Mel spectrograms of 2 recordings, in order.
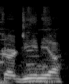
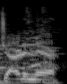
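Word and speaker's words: giardiniera: Don't call it Gardinia. It's pronounced jardinire.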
